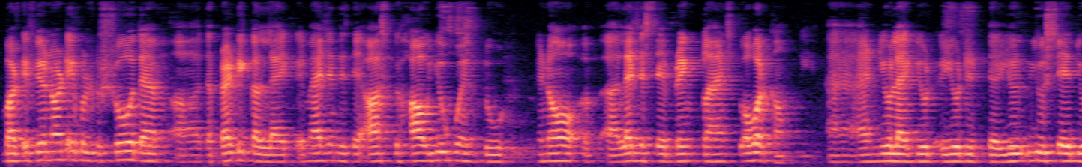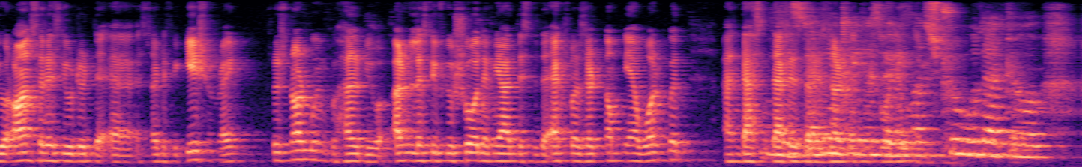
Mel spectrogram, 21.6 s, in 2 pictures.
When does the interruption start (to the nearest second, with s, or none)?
18 s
